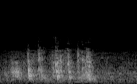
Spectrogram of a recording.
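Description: A bedroom door swings shut: a short run of wooden knocks and latch clicks over about half a second, moderately loud, then a faint hiss. No one speaks.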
